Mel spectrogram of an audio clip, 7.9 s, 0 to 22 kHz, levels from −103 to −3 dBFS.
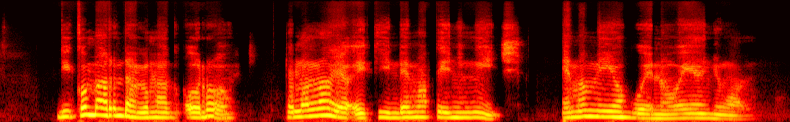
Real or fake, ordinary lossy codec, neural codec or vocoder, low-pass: fake; none; codec, 44.1 kHz, 2.6 kbps, DAC; none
